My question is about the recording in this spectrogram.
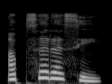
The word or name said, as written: ಅಪ್ಸರಸೆ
